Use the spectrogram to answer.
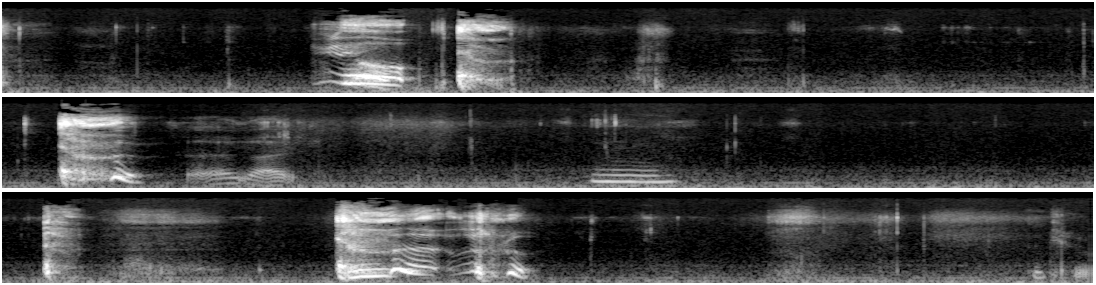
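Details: Several harsh cough bursts with throat clearing, separated by quiet pauses; the person says they were coughing a lot. Repeated coughing.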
